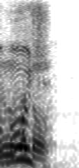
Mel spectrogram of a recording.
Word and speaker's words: Mouche: Chao, Mush. Suerte. – Muy bien. Chao. Pablo, Pablo como decía Carlos Bianchi pronunciándolo en francés.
